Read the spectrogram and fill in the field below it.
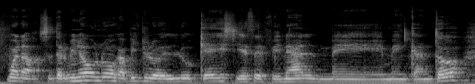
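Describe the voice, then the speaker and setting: A man's voice: mid-range voice, fairly even intonation, moderate pace, darkish tone. Chatty young man in an echoey room. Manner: chatty, thinking aloud with fillers. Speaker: series reaction host. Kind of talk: casual review. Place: room lined with collectible shelves. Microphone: fixed camera, seated facing it.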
